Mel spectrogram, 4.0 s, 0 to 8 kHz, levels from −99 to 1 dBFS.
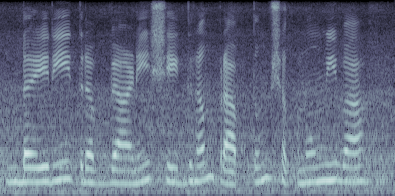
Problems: constant background noise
